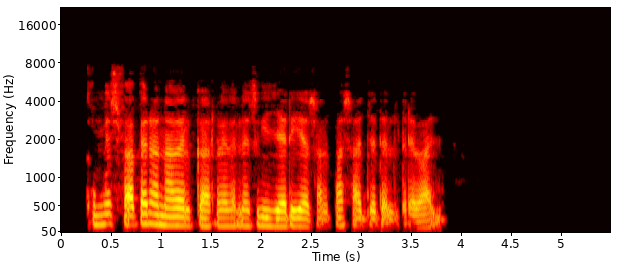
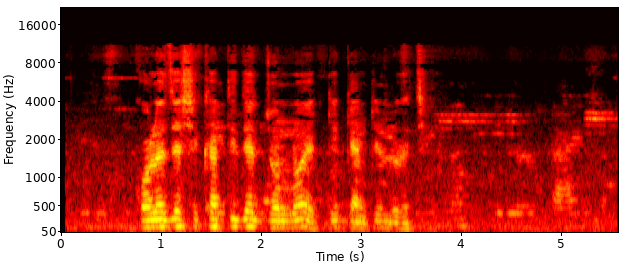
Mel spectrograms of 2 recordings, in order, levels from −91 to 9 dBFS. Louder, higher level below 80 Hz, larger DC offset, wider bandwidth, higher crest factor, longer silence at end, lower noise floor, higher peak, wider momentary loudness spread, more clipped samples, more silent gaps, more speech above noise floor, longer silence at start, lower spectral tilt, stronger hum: about the same, -23 LUFS vs -22 LUFS; second, -68 dBFS vs -52 dBFS; neither; second, 7.6 kHz vs 11.5 kHz; about the same, 20 dB vs 22 dB; first, 1.7 s vs 0.05 s; first, under -90 dBFS vs -42 dBFS; about the same, -6 dBFS vs -4 dBFS; second, 9 LU vs 23 LU; neither; neither; first, over 67 dB vs 20 dB; about the same, 0.3 s vs 0.2 s; first, -7 dB/octave vs -5 dB/octave; neither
